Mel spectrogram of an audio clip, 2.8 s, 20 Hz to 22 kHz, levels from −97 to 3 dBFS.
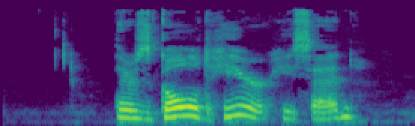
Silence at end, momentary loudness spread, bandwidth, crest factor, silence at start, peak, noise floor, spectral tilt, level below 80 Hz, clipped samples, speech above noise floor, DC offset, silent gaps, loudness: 0.4 s; 14 LU; 16.5 kHz; 16 dB; 0.8 s; -2 dBFS; -50 dBFS; -4.5 dB/octave; -62 dBFS; under 0.1%; 35 dB; under 0.1%; none; -16 LUFS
